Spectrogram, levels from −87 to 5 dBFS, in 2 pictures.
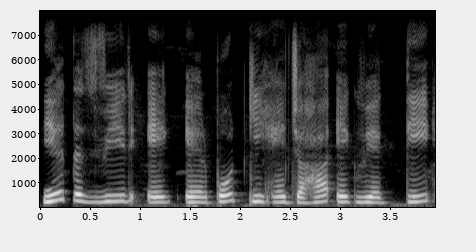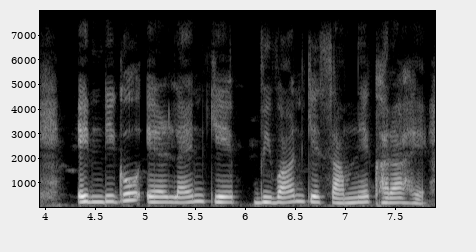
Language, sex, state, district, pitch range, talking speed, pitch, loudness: Hindi, female, Arunachal Pradesh, Lower Dibang Valley, 210-240 Hz, 130 wpm, 220 Hz, -17 LUFS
